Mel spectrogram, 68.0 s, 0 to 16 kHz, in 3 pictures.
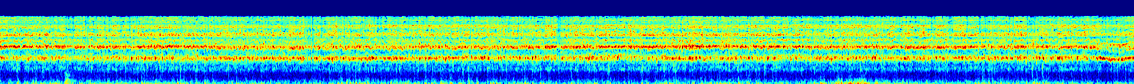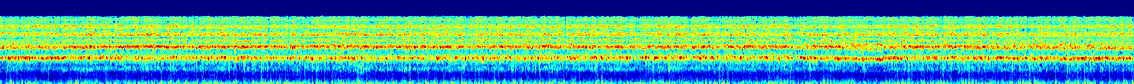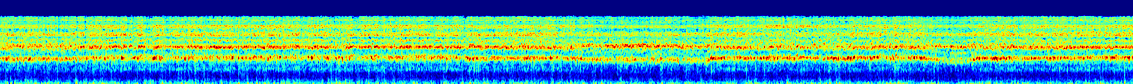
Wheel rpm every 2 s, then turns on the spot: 160, 160, 160, 160, 160, 170, 170, 170, 160, 160, 160, 160, 170, 170, 170, 170, 170, 170, 170, 160, 160, 160, 150, 160, 170, 160, 160, 160, 140, 130, 150, 160, 150, 160.
none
